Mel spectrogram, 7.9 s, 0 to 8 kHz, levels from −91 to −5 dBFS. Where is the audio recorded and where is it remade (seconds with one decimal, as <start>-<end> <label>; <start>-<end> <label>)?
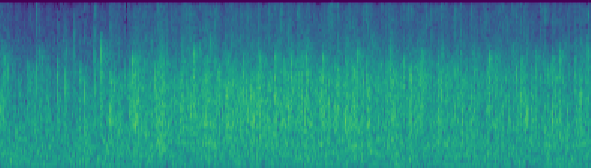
0.0-7.9 recorded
